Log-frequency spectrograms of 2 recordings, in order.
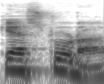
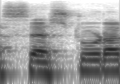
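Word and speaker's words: Cestoda: कैस्टोडा, CSTODA, कैस्टोडा आप pronounce इसको करें, या सेस्टोडा भी कुछ इसको प्रोनाउंस करते हैं, सेस्टोडा और कैस्टोडा।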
